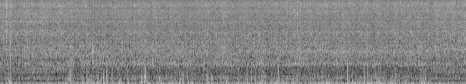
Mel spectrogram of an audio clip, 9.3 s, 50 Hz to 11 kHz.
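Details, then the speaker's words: Toyota (Tundra/Sequoia/4Runner family) warmed up at idle during a fuel pressure test, camshaft sensor unplugged with P0340 code: low, uneven idle with irregular soft pulses. Fuel pressure gauge bouncing; owner suspects this causes the rough idle, not confirmed. "yeah it's still bouncing that could be indicative of something though if i'm getting that the fuel pressure is kind of kicking around maybe that's why i'm getting that broom broom"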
